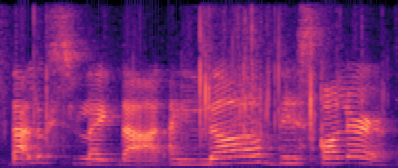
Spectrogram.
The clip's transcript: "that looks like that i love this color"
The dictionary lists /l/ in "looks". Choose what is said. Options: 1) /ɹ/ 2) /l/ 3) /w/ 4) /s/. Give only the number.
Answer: 2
